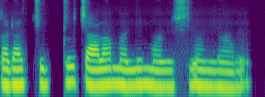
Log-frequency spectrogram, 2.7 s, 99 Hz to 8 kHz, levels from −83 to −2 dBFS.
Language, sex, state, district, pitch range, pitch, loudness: Telugu, female, Telangana, Hyderabad, 165-180 Hz, 175 Hz, -15 LUFS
